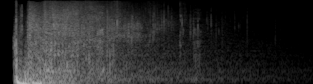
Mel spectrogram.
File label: Modular Secondary Barrel Explosion, Weapons; Warframe; SU Modular Guns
